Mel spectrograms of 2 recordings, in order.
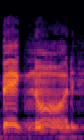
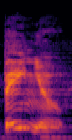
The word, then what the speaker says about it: Begnaud: It's not Begnaud, it's pronounced Baigno. The D? It's silent. Sarah tried her best to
